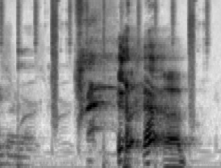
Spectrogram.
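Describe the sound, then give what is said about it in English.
A sneeze bursts out in two quick, voiced blasts, a breathy intake followed by a sharp, fairly loud release over a steady low hum. “Bless you.”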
